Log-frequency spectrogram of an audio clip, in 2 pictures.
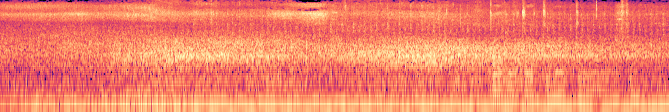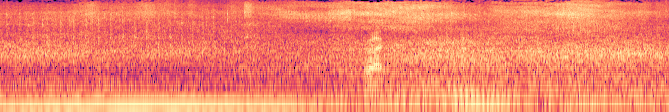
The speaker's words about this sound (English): this bit might need anything out because it's just me stood at a car crossing waiting to cross the road.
